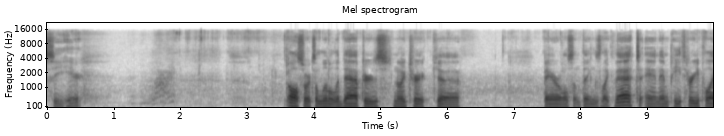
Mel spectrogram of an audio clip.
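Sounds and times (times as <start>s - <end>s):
fabric pouch rustling: 1.5s - 2.3s.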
